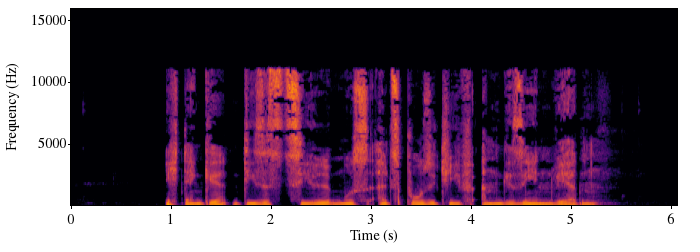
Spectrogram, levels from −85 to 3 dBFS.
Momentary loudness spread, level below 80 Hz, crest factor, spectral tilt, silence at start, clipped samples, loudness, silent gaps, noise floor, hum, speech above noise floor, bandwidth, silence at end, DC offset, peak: 9 LU; -42 dBFS; 22 dB; -3.5 dB/octave; 0.95 s; under 0.1%; -23 LUFS; none; -82 dBFS; none; 58 dB; 12 kHz; 0.8 s; under 0.1%; -4 dBFS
